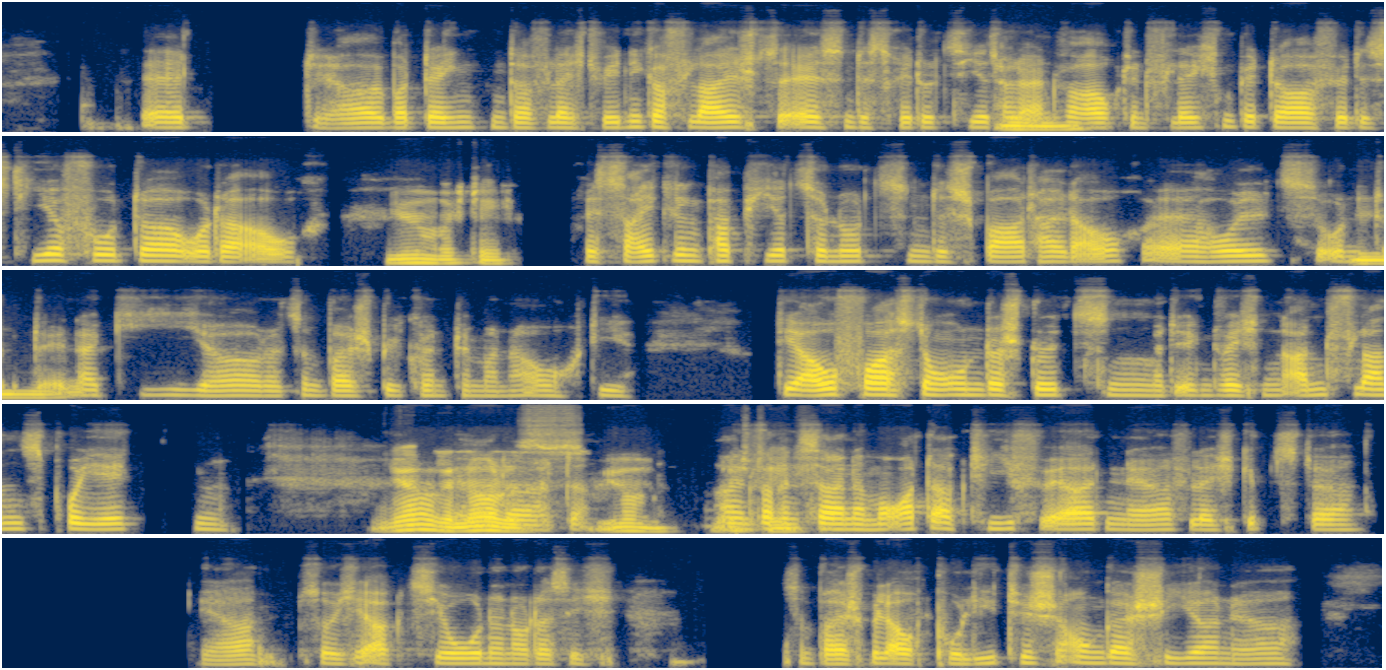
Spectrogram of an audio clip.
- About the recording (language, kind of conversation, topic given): German, unstructured, Wie wichtig ist dir der Schutz der Wälder für unsere Zukunft?
- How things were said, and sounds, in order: other background noise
